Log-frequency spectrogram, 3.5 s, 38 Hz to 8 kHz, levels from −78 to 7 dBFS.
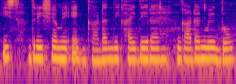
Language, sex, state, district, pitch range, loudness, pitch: Hindi, female, Chhattisgarh, Raipur, 180-195 Hz, -14 LUFS, 185 Hz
